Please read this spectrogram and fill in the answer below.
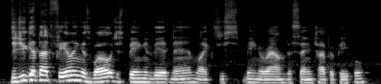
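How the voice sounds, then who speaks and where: Delivered with an Australian accent, the speech has lively intonation, a moderate pace and hardly any pauses. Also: man, medium pitch for a man. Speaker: podcast host. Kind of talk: casual interview chat.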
